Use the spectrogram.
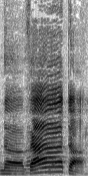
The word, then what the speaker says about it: Nevada: How about Nevada?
